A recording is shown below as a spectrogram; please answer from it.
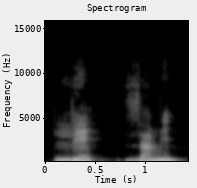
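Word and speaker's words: les amis: For example, here this is pronounced leami. Leami. You can see that I'm pronouncing the s lizami at the end of le which normally is silent.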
